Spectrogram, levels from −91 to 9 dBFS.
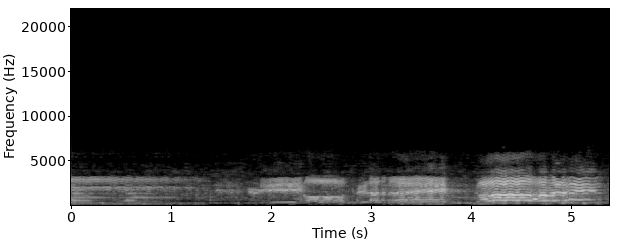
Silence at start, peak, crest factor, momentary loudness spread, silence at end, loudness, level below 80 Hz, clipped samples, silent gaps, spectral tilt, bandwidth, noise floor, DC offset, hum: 0 s; -6 dBFS; 18 dB; 21 LU; 0.05 s; -20 LUFS; under -90 dBFS; under 0.1%; none; 4.5 dB/octave; 6.2 kHz; -46 dBFS; under 0.1%; none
